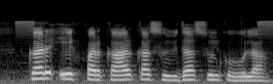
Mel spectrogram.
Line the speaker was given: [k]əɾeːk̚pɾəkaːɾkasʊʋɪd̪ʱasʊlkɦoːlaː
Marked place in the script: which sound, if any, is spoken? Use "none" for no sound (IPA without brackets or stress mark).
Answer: k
